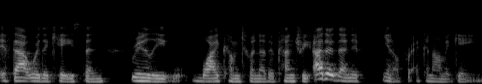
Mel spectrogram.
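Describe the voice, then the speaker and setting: Against a quiet background, someone with a Canadian accent talks at a very fast pace, with fairly even intonation and big swings in loudness. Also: woman, very deep, low pitch for a woman. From Canada. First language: Cantonese. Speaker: immigration consultant. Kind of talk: interview.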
